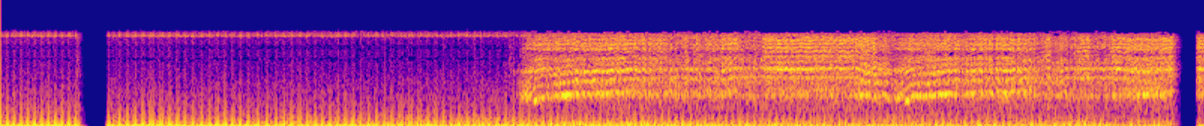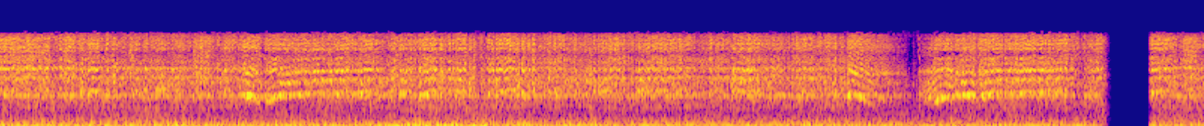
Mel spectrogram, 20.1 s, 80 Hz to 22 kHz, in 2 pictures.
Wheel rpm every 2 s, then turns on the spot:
0, 0, 100, 130, 150, 160, 150, 160, 110, 130.
none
